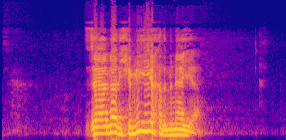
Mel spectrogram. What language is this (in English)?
Kabyle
